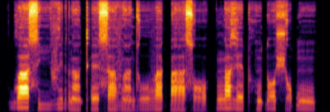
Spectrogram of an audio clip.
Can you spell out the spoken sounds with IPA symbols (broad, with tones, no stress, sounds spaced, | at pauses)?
ɡʷ aː˦ s iː˨ v ɪ˦ r ã˨ kʼ ɛ˦ s a˦ v ã˨ d oː˦ β a˦˨ k͡p aː˨ s ɔ˨ | ŋ a˦ ɣ ɛ˨ pʰ ũ˨ ɗ ɔ˦ ʃ ɔ˨ ɓ ũ˦˨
